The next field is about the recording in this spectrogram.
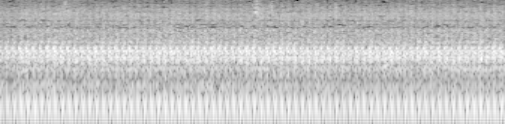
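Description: A generator runs steadily at a clean-water point in a district of Kandahar city, giving a loud, constant low engine drone with a fast regular pulsing throb, with no voices over it.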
